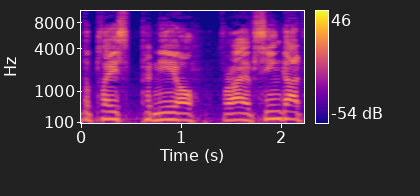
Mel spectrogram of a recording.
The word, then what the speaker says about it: Peniel: Peniel means Peniel is how it's actually pronounced.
